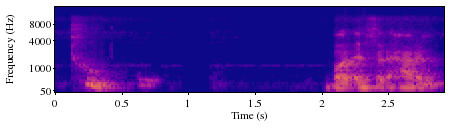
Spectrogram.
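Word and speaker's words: tous: followed so for example the second word that we see is t-o-u-s which would be pronounced tu but if it had an e on the end it would be tuzu okay so this um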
